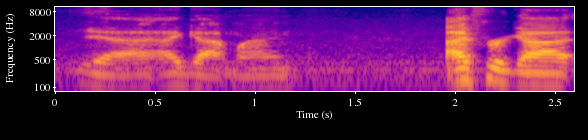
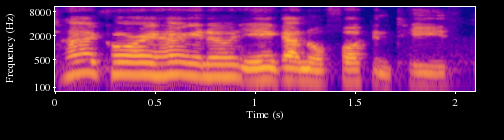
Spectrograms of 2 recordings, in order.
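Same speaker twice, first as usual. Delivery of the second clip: meth head greeting; 7 semitones higher than usual. Retold or imitated. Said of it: "he goes".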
